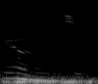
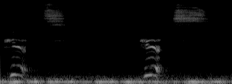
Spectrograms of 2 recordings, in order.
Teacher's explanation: the top word sounds sort of like a z pins but the bottom one has an s sound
